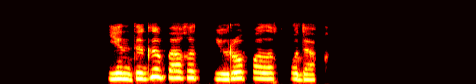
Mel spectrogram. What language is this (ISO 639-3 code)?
kaz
